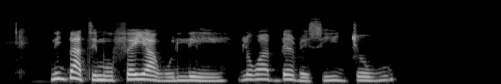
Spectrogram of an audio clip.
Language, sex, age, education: Yoruba, female, 30-45, tertiary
